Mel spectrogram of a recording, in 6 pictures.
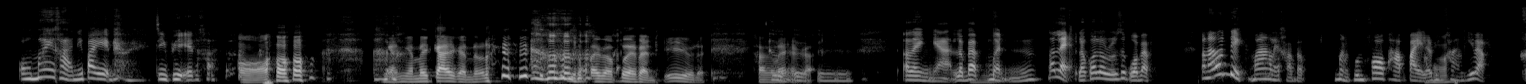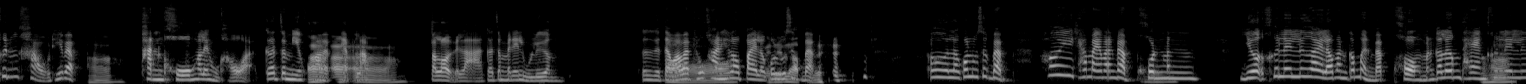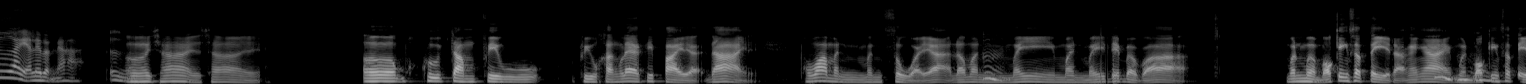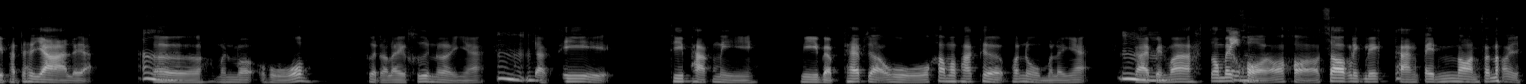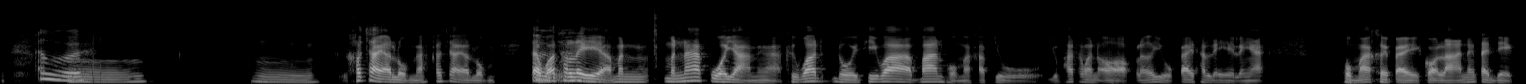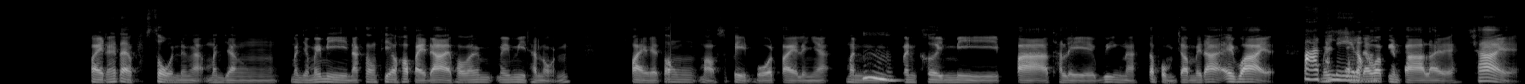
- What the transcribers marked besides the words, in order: laughing while speaking: "อ๋อ"; laugh; tapping; laugh; chuckle; tsk; tsk
- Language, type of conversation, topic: Thai, unstructured, สถานที่ไหนที่คุณอยากกลับไปอีกครั้ง และเพราะอะไร?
